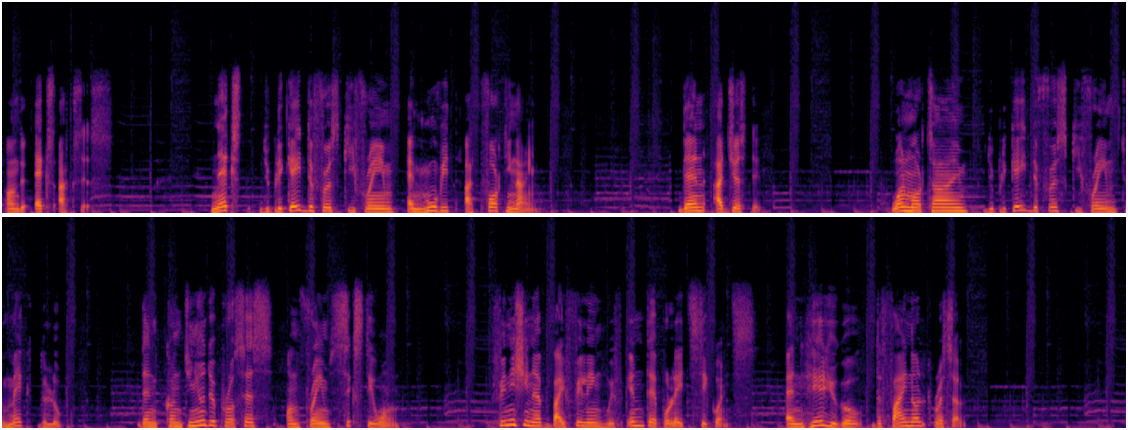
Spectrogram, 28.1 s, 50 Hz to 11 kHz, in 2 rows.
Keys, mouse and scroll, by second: 4.1-4.4 drag, 5.0 shift+d, 7.8 click, 8.6 g, 9.5 click, 10.4 g, 11.0 shift+right click, 11.2 s, 12.2 click, 12.8 shift+d, 14.9 click, 15.6 g, 17.2 shift+Right, 17.5 s, 19.5 click, 20.3 ctrl+shift+e, 20.9 click, 21.1 ctrl+shift+e, 21.7 click, 22.0 ctrl+shift+e, 22.5 Tab, 23.5-26.0 drag, 26.9-28.1 drag.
